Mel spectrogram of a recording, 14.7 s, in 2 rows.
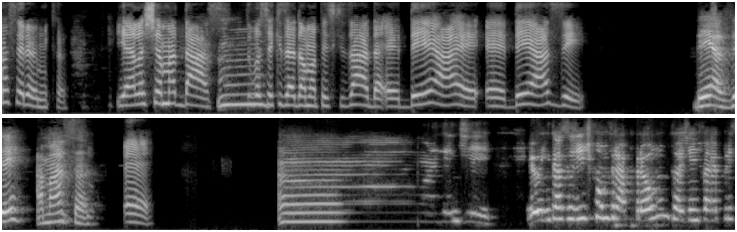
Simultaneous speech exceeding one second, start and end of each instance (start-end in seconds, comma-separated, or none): none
